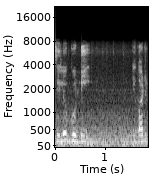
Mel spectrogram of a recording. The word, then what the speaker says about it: Siliguri: See, in English they are writing Siliguri, RI, okay, but when they're pronouncing, they are pronouncing it as Siligudi.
